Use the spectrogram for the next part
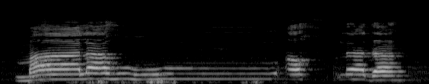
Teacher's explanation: یہاں پر ہا پر الٹا پیش ہے اور اس کے ساتھ مد ہے، مد منفصل ہے، تو اس کو تھوڑا لمبا کر کے پڑھیں گے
